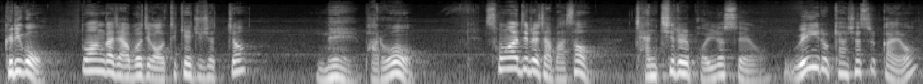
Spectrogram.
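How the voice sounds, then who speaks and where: Gentle man preaching to small children. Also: on the high side. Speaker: children's pastor. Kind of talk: children's sermon.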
